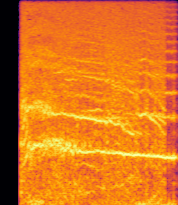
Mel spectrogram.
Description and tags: Jumpscare Scream
A loud and distorted jump-scare scream. Be careful with headphones or high volume...
horror, jump-scare, jumpscare, scare, scary, scream, screaming, shock, shocker, yell, yelling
